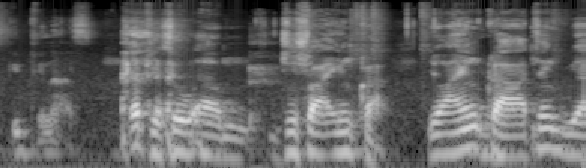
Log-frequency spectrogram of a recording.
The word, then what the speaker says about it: Ahenkorah: Ahenkorah. Okay, right. So Joshua Ahenkorah. It's actually pronounced Ahenkorah.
